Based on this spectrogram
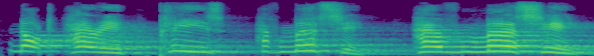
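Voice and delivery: high, loud pleading scream; desperate screaming. A narrator's reading. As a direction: beg for her child's life. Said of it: "The woman was screaming".

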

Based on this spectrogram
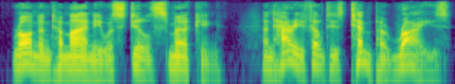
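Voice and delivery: ordinary delivery

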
